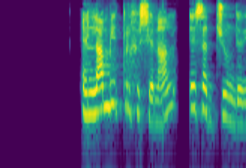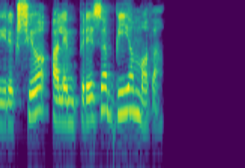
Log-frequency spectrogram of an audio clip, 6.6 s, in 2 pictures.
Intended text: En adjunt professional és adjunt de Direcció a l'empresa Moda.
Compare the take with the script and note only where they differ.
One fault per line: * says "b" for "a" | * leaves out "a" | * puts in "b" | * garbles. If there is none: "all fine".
* says "l'àmbit" for "adjunt"
* puts in "Via"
